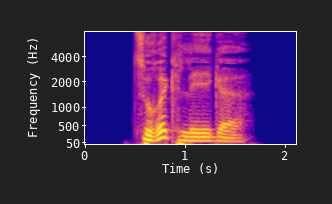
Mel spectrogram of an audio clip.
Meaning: inflection of zurücklegen: 1. first-person singular dependent present 2. first/third-person singular dependent subjunctive I
- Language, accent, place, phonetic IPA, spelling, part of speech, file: German, Germany, Berlin, [t͡suˈʁʏkˌleːɡə], zurücklege, verb, De-zurücklege.ogg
